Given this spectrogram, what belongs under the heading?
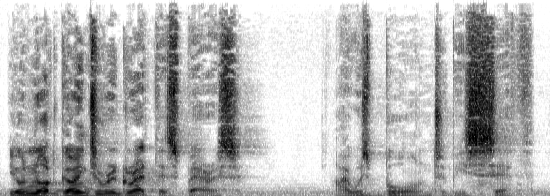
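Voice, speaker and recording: An actor playing an ambitious young Sith acolyte in a video game, cool, self-assured and formal. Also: male voice, lowish voice, sing-song, normal speed, a bit bright, breathy edge, exaggerated voice. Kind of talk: scripted video game drama acting.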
